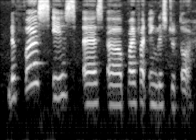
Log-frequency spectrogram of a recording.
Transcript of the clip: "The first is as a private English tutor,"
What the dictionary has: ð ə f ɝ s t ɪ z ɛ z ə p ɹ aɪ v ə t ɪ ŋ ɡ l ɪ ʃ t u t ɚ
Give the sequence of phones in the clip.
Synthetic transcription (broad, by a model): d ə f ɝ s t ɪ s ɛ s ə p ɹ aɪ f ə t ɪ ŋ ɡ l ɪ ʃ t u t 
